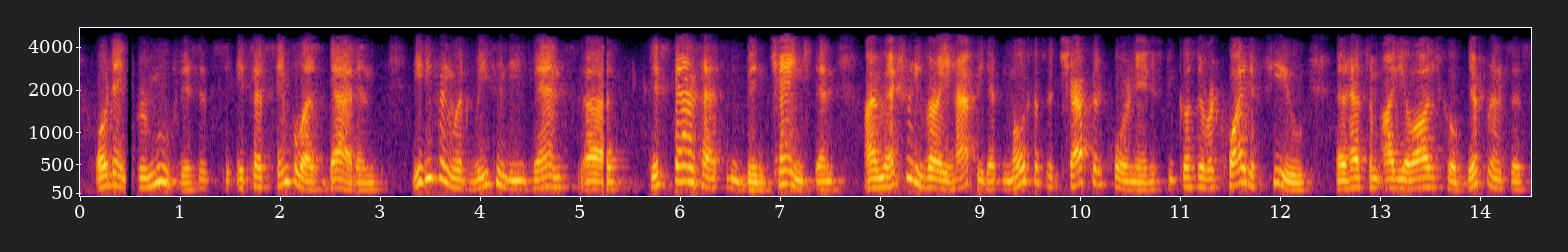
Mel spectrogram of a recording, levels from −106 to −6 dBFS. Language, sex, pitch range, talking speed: English, male, 125-170 Hz, 180 wpm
